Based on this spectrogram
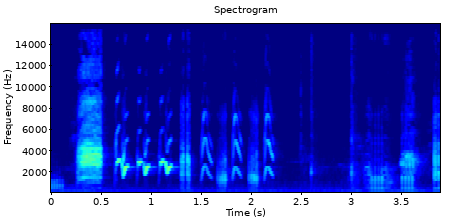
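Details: Nias hill myna calling in a duet meant to provoke other mynas: a loud harsh burst, then a series of short sharp whistled notes that each dip and rise, followed by softer scattered clicks and squawks.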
